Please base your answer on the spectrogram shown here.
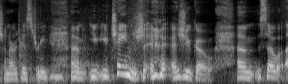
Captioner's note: laughs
